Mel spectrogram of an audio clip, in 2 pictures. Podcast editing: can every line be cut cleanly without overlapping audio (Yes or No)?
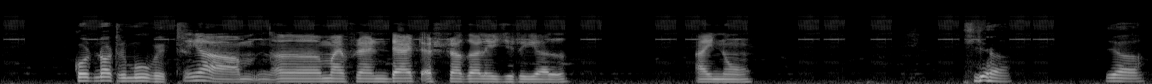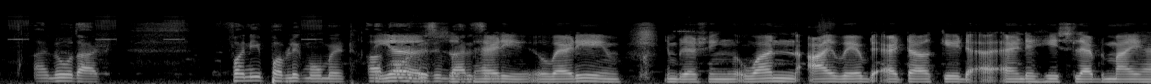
No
